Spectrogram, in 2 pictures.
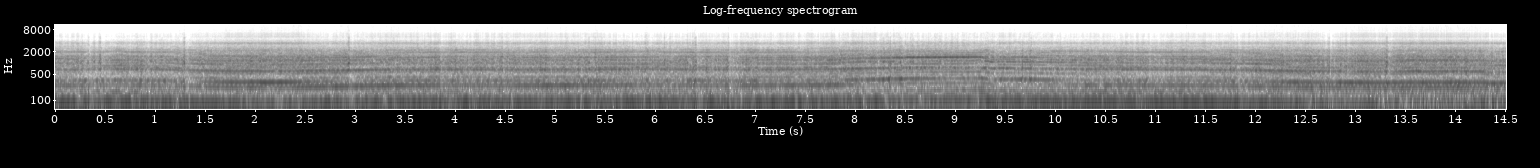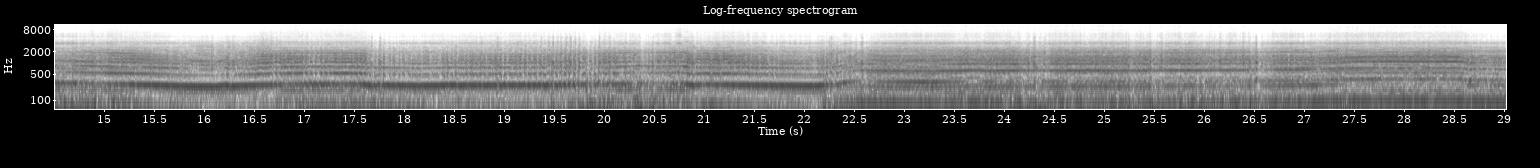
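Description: Motorcycle engine at speed under hard riding, its pitch climbing and falling several times as the throttle opens and closes through the corners, with heavy wind rumble on the microphone.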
